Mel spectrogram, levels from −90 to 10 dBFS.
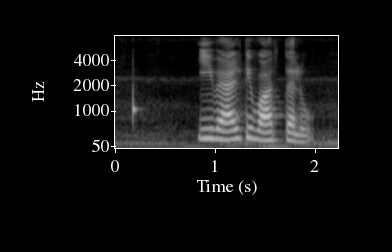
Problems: constant background noise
